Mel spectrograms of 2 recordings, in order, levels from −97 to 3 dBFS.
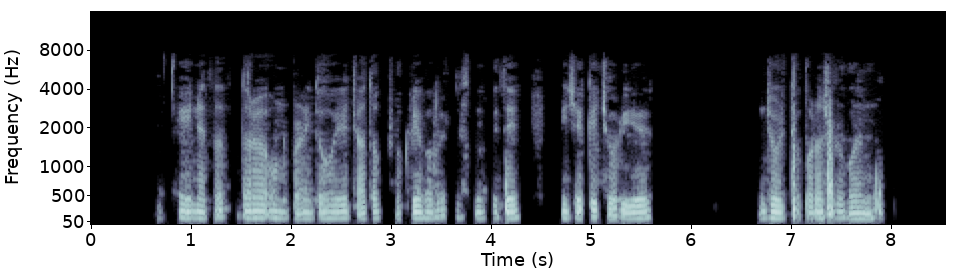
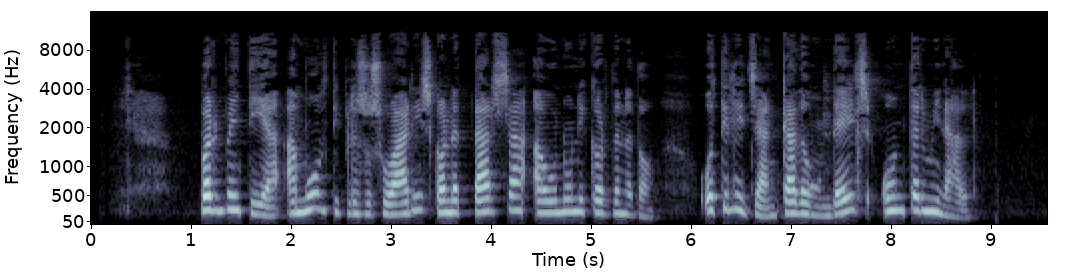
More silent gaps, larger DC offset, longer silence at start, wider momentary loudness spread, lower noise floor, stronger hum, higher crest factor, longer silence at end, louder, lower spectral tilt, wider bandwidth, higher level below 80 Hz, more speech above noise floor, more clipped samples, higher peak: first, 1.40-1.44 s, 2.91-2.95 s, 3.58-3.63 s, 4.29-4.38 s, 4.53-4.68 s, 5.62-6.65 s vs none; neither; second, 0.65 s vs 1.1 s; about the same, 10 LU vs 11 LU; first, under -90 dBFS vs -79 dBFS; neither; about the same, 18 dB vs 22 dB; second, 0.6 s vs 0.8 s; first, -20 LUFS vs -26 LUFS; first, -7.5 dB/octave vs -5 dB/octave; second, 7 kHz vs 11 kHz; first, -50 dBFS vs -80 dBFS; first, over 71 dB vs 54 dB; neither; first, -2 dBFS vs -6 dBFS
